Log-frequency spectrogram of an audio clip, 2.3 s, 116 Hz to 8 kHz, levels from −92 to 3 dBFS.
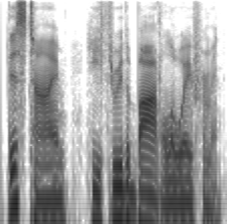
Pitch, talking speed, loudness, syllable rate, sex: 95 Hz, 240 wpm, -19 LUFS, 5.8 syllables/s, male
